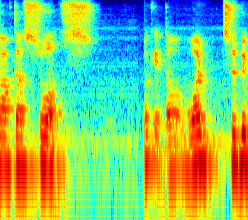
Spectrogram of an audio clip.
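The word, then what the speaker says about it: psoas: of the p p remains silent in the pronunciation of the source okay the what should be pronounced as shush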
